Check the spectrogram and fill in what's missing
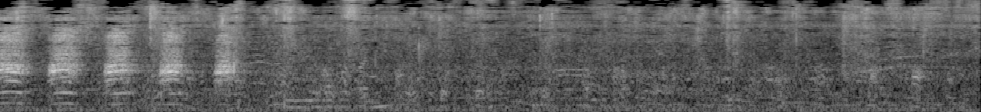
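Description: A flock of ducks quacking: four loud, nasal quacks in quick succession open the clip, then a steady low chatter of many birds with water noise beneath.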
